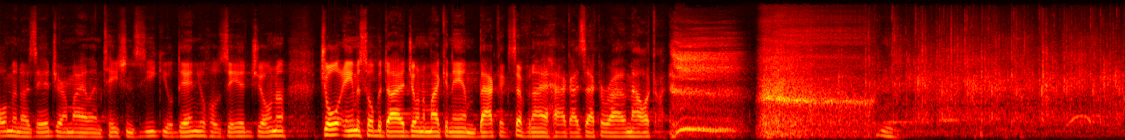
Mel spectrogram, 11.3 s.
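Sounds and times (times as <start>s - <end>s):
speech: 0.0s - 7.2s, 8.8s - 9.1s
audience clapping: 7.9s - 11.2s
whoop or whistle: 10.7s - 11.1s.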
